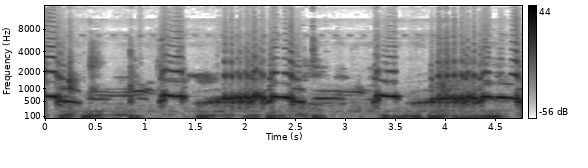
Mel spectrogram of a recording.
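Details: Barbary dove cooing on a lure recording used to train local doves to coo frequently: mid-pitched tonal coos, rising then falling, repeated with deep throbbing low notes beneath and sharp clicking accents between phrases.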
